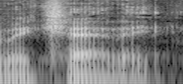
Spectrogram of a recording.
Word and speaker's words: Michele: Alessandro Michele. – What's his name? – Alessandro Michele. – Michele? An Irish name? – No, M-I-C-H-E-L-E, but like Michelle, but they pronounce it.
